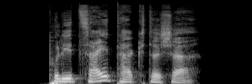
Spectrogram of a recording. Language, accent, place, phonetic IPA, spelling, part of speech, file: German, Germany, Berlin, [poliˈt͡saɪ̯takˌtɪʃɐ], polizeitaktischer, adjective, De-polizeitaktischer.ogg
- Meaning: inflection of polizeitaktisch: 1. strong/mixed nominative masculine singular 2. strong genitive/dative feminine singular 3. strong genitive plural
